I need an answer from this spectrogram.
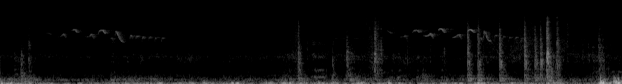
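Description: A small bird singing twice, each time a short phrase of quick high notes that ends in a trill. Scattered clicks and knocks go on underneath.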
